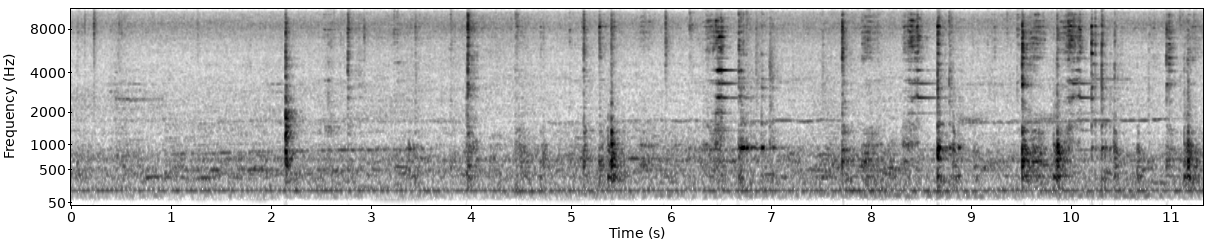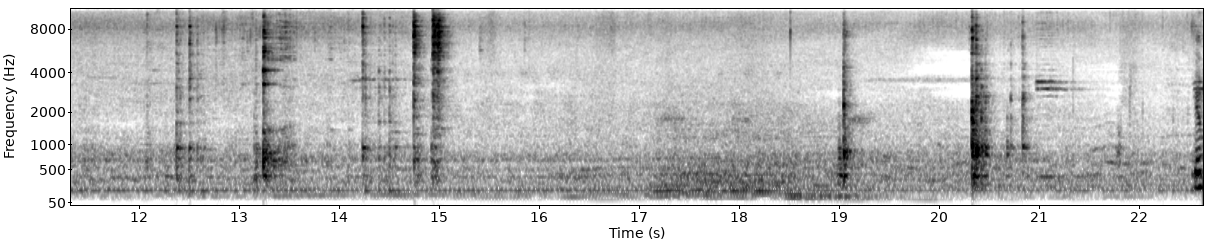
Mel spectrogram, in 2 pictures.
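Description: Potato pakoras fry in hot oil in a pan with a steady, bright sizzle, while a utensil clicks and scrapes against the metal again and again throughout, close and fairly loud.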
